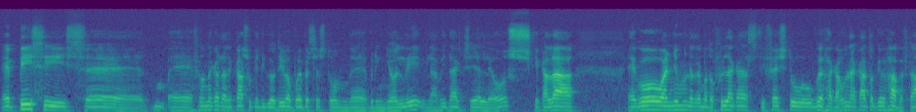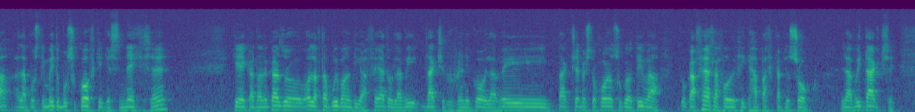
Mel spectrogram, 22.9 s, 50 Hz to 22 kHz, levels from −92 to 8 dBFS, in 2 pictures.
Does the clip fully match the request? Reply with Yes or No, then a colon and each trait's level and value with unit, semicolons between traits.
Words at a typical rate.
No: fast, 190 wpm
